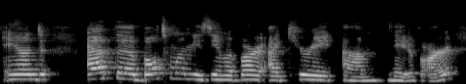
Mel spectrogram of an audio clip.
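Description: A young adult woman, a curator and design teacher, introducing herself on a webinar in a clear, composed, prepared way over a video call. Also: on the high side, fairly even intonation, unhurried, a bit bright, dull audio. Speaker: assistant curator and design faculty.

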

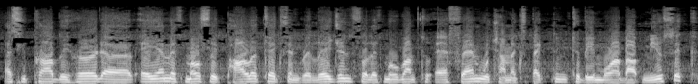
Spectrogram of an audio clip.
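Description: A man's voice: mid-range voice, steady tone, fairly quick, poor audio. A man casually narrating a gadget demonstration as a reviewer, unhurriedly explaining each step aloud. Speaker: product reviewer. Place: indoors at home. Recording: faint background noise.

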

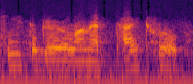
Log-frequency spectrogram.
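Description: A man's voice: mid-range voice, a little slow, bright, forceful tone. A man narrating in rhyme as host of an old-time radio thriller. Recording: noisy vintage radio broadcast recording.

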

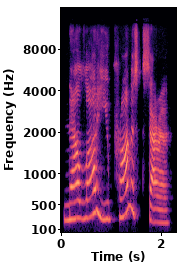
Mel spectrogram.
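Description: Woman playing a motherly schoolgirl, storybook heroine, raised pitch, steady, firm, spirited. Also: moderate pace. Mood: coaxing.

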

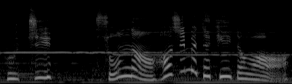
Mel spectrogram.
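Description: A woman voicing a cheerful, warm-hearted young woman in an anime game, with a Kansai accent and a bubbly, expressive delivery. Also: high voice, a little slow, music in the background. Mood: cheerful, curious. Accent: Kansai Japanese.

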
